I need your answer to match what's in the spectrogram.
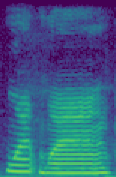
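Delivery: mock sad-trombone "wah, wah"; drawn-out comic womp-womp; sad trombone imitation. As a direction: sound a comic letdown. Sad-trombone sting after bad news.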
